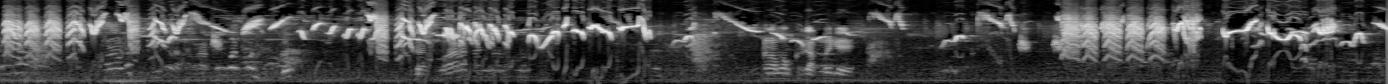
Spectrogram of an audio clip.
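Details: Lure song of an Oriental magpie-robin, played to stir other birds into singing: long, rich, varied whistling with rapid trills, chattering bursts and some lower harsh notes. There are brief pauses between phrases.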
